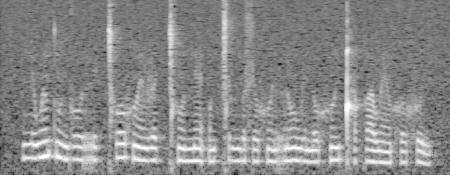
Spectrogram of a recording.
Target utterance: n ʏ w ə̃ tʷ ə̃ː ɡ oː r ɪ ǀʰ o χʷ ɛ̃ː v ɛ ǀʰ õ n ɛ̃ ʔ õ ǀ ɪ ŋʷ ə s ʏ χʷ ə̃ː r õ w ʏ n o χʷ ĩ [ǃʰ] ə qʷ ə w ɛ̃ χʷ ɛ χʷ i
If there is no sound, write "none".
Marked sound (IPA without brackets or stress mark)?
ǃʰ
